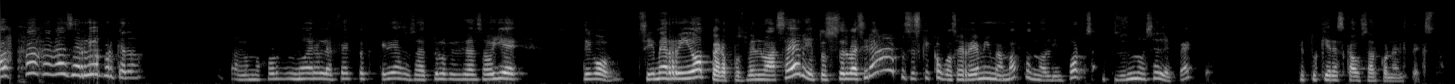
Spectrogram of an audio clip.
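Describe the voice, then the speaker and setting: A woman's voice: a little high, animated, fast talker. A woman teacher with a Mexican accent giving an online class, talking casually and acting out example text messages. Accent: Mexican Spanish.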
